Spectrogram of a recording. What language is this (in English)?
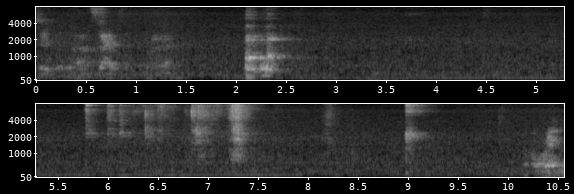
Vietnamese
